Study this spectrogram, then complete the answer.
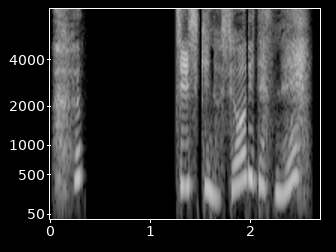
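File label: Voice win, Japanese; veina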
